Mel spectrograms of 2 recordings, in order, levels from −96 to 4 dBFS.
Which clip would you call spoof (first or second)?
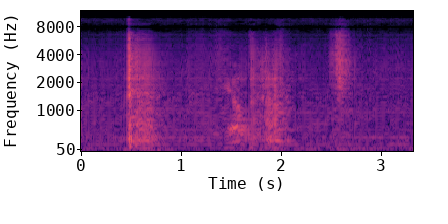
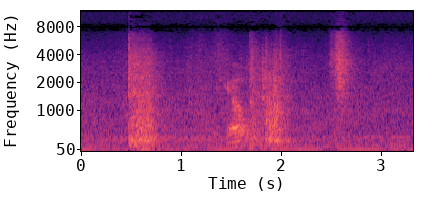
first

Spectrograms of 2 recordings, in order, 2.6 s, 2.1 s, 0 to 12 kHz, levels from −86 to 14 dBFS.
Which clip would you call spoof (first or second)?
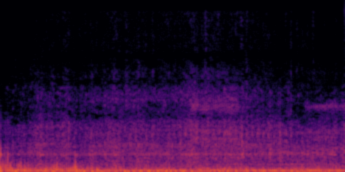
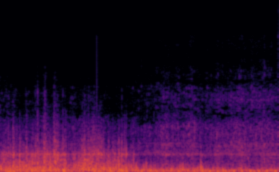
first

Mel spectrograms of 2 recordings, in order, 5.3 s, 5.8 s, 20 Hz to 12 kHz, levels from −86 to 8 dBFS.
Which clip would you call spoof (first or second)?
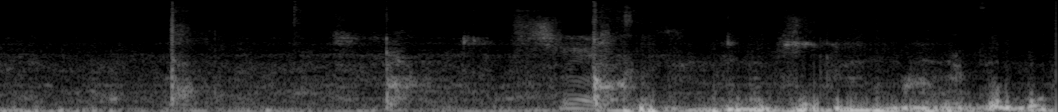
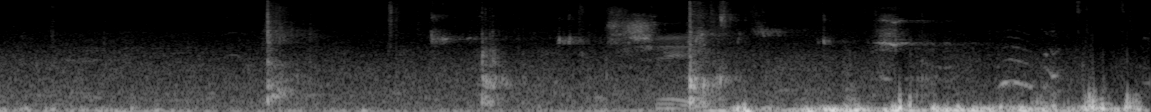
first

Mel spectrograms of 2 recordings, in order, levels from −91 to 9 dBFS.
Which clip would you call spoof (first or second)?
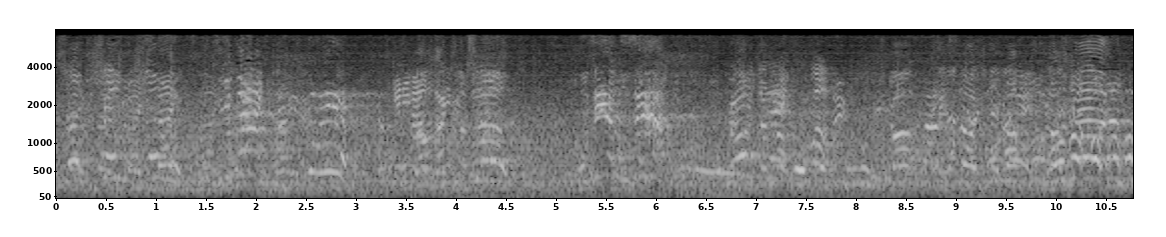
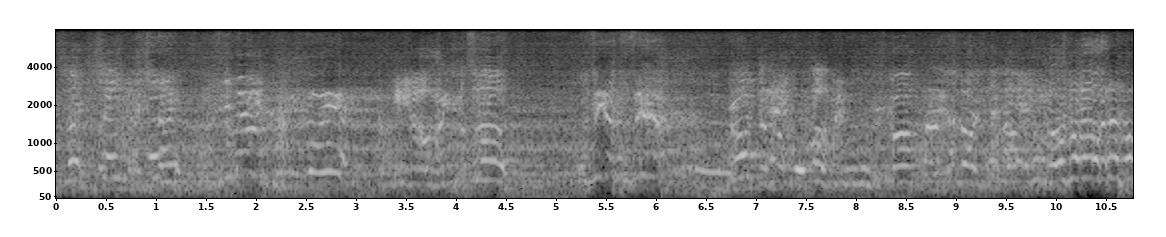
second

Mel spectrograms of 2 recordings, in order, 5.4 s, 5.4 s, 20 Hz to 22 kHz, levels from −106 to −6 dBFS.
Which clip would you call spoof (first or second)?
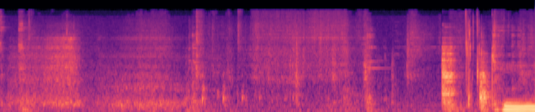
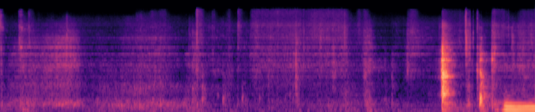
second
